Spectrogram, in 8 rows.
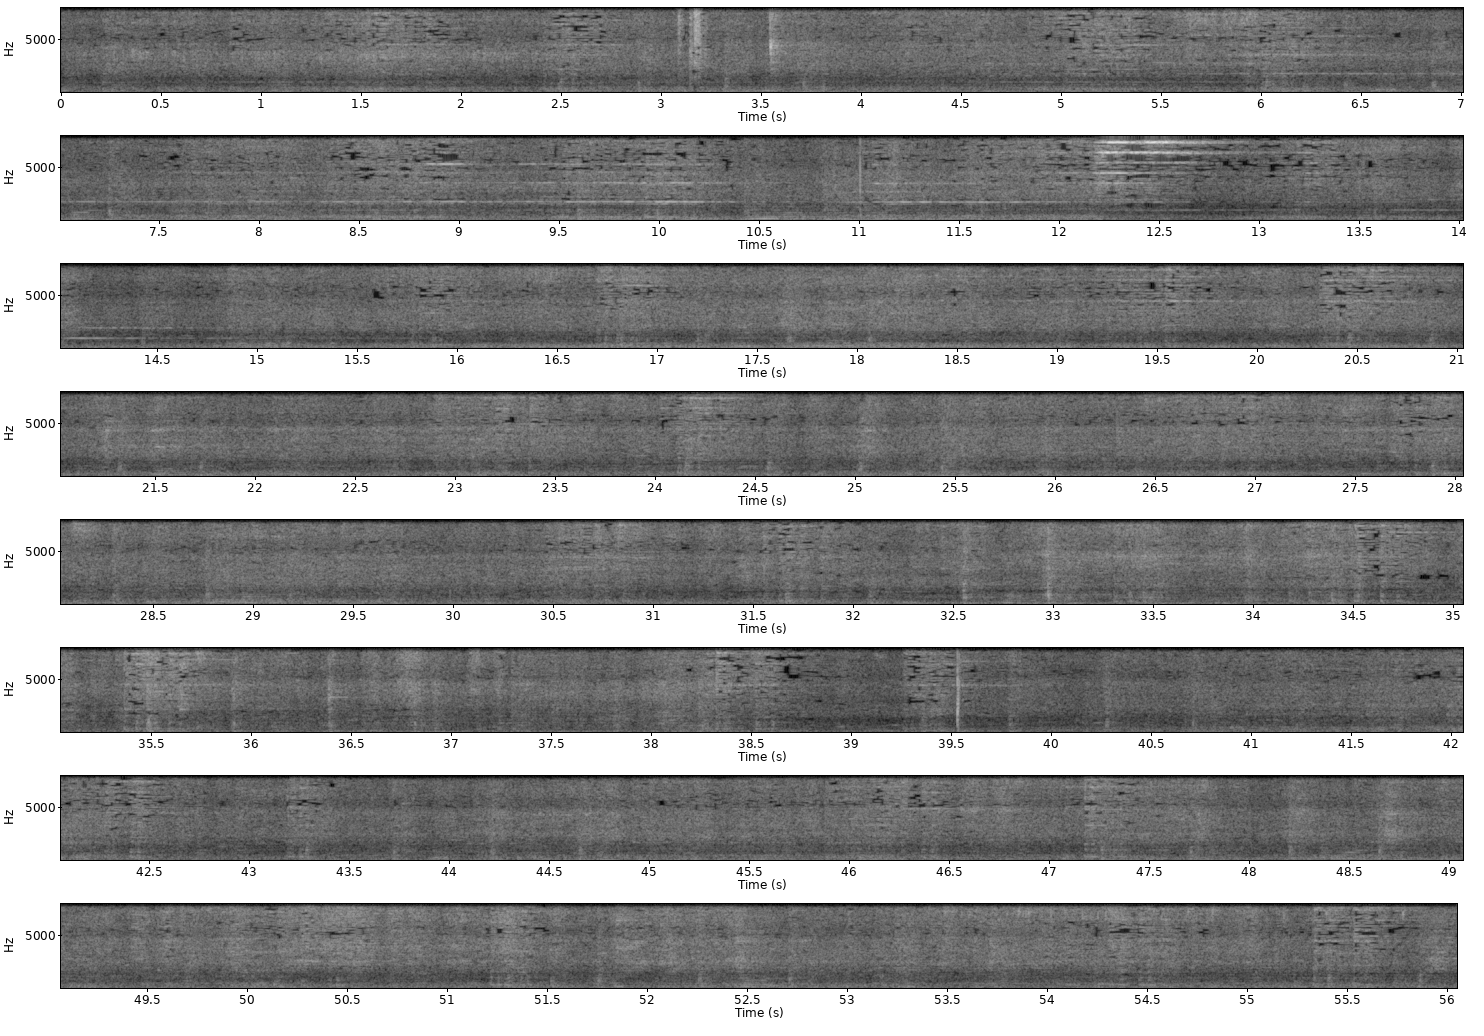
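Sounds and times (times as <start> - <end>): freight train rumbling: 0.0 - 56.0
wheels clacking over rail joints: 12.4 - 56.0.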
